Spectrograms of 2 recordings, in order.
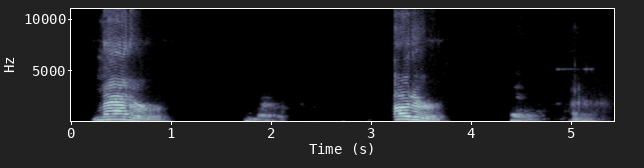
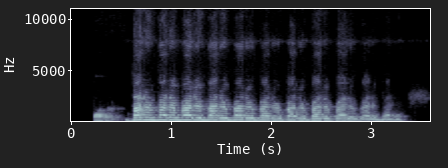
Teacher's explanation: when you say it at a normal speed you actually do get a little flap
